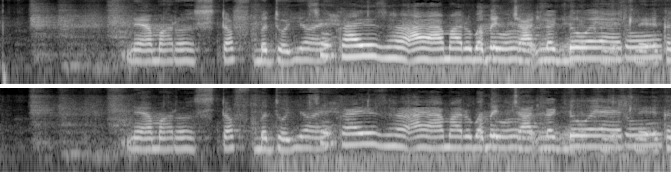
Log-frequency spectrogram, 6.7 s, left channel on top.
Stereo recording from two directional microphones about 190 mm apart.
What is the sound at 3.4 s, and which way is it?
A woman's voice, 25° left (ahead or behind).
